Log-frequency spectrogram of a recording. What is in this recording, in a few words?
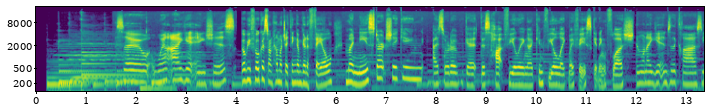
PSA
